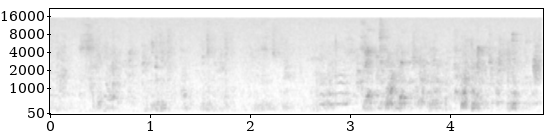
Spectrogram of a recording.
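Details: Three-week-old puppies at feeding time, indoors, as their mother leaves; a litter of overlapping small squeaks and grunting whines, loosely repeated and building louder toward the end.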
